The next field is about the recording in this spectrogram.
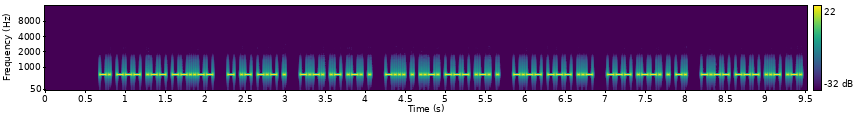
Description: Morse code, heard as a keyed tone, about 44 wpm, 700 Hz. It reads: NOW, TAKE CARE BEFORE YOU OPEN YOUR
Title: Sentences from Top 1500 Words 45wpm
